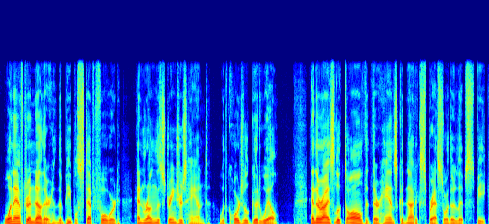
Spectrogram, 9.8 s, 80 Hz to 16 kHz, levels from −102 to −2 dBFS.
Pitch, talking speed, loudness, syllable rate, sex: 100 Hz, 190 wpm, -21 LUFS, 4.9 syllables/s, male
